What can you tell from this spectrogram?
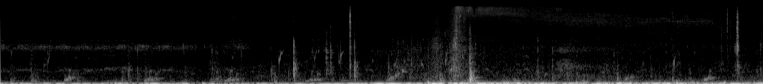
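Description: Spinning reel being wound in with a faint steady whine, then a few small clicks. About four and a half seconds in a cast sends the line swishing out, a hiss that falls and fades, and a sharp click comes near the end. A low rumble of wind and water against the inflatable boat runs underneath.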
